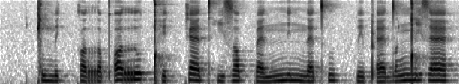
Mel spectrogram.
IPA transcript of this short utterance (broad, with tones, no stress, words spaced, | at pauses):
ǀu˨me˨kːɒ˨rɒ˨ pʼɒ˦ro˦ ǃʰe˨kːæ˦˨tʰi˨ zɒ˦pːæ˨ nːi˧nːæ˨tʰu˧ pːe˨pʼæ˨ dɒ˦ŋ͡ǃi˦zæ˦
